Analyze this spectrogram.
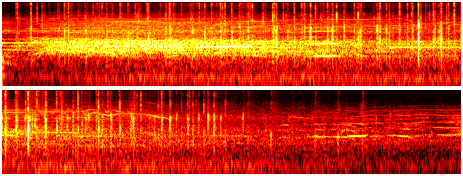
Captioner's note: crowd Cheering & Applause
